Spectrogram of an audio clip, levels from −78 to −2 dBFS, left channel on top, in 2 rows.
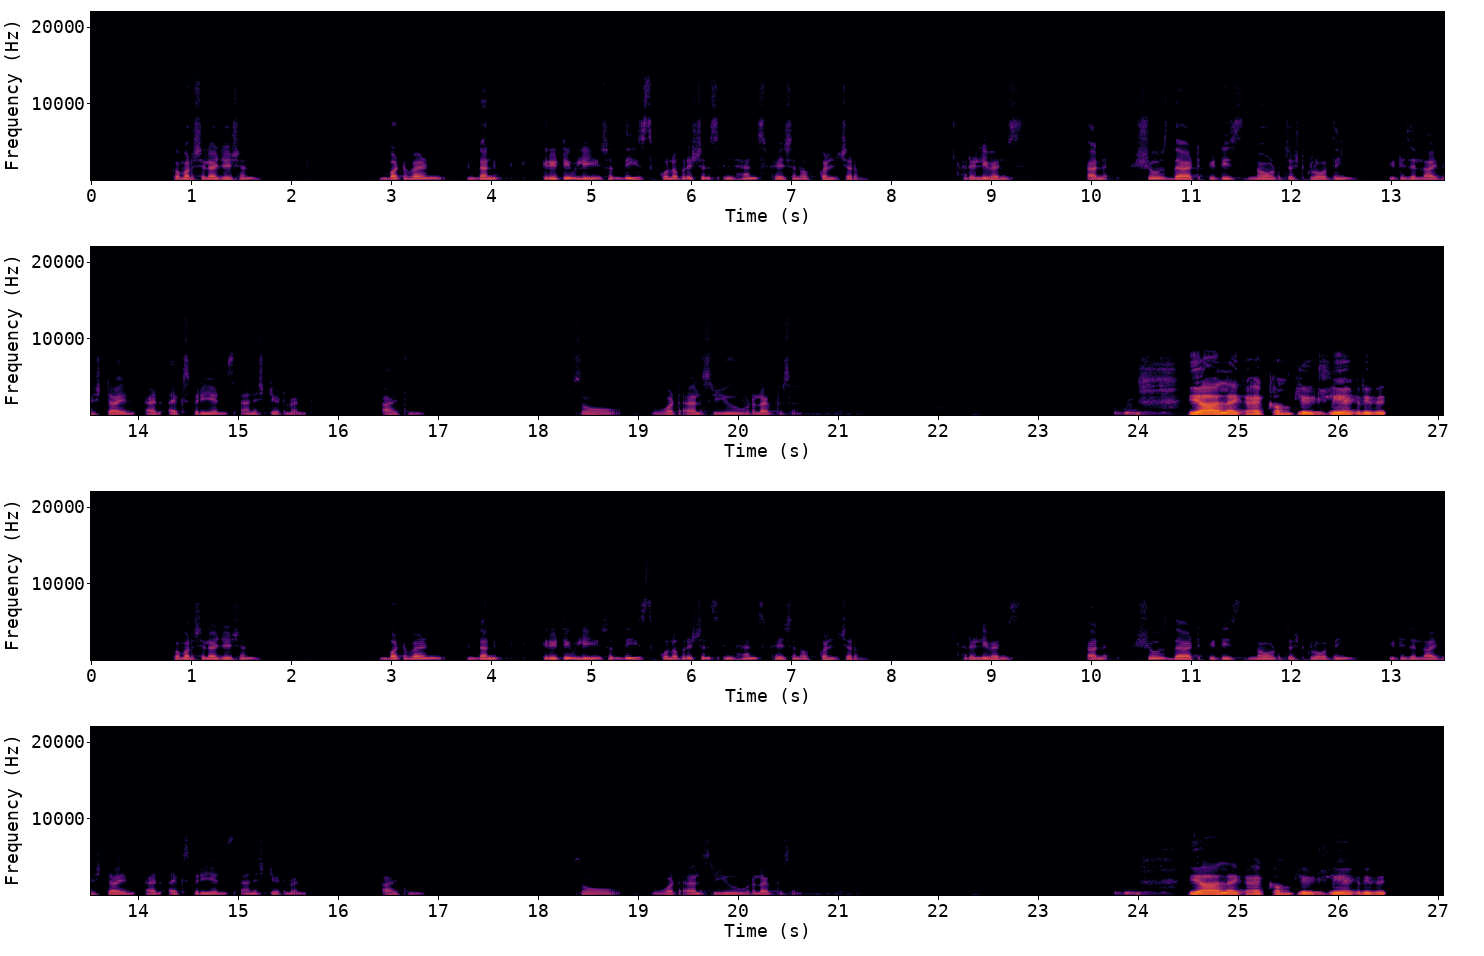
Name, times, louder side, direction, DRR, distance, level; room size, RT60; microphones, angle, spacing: voice 1, 0.8-1.7 2.9-4.1 4.5-7.7 8.7-9.3 10.0-10.2 10.4-12.7 13.0-15.7 16.4-16.9 18.4-18.8 19.1-20.6, left 1 dB, 30° left, 2.4 m, -42 dB
voice 2, 23.8-26.5, left 3 dB, 60° left, 0.7 m, -30 dB
head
